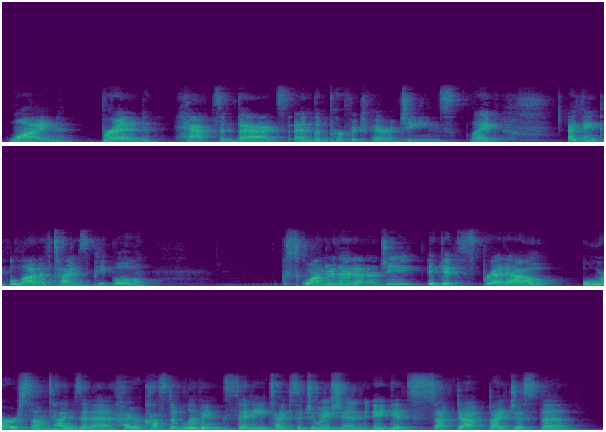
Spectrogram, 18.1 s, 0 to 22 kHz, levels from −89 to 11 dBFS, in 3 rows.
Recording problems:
high frequencies cut off; noticeable; nothing above 8 kHz
room echo; very slight; dies away in 0.4 s
off-mic speech; somewhat distant

